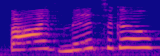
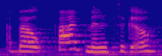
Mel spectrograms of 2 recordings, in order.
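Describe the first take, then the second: First: Shocked. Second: Said in the usual way. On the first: Acted. Gerald shocked at Piggy's change.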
